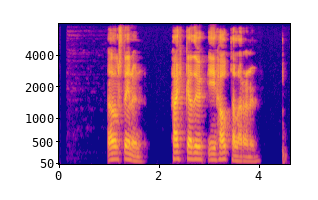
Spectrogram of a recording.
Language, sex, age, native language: Icelandic, male, 30-39, Icelandic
